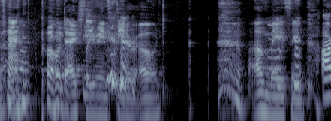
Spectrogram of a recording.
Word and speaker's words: pwned: You have to pronounce it owned.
